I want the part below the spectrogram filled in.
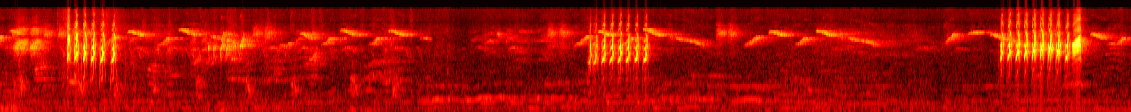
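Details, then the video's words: Energetic flamboyan bird calling its female, repeating loud dry buzzy rattles about every five seconds, woven with a steady series of short high downslurred whistles and scattered chirps. "BURUNG FLAMBOYAN NYENTRIK GACOR MEMANGGIL BETINANYA"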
